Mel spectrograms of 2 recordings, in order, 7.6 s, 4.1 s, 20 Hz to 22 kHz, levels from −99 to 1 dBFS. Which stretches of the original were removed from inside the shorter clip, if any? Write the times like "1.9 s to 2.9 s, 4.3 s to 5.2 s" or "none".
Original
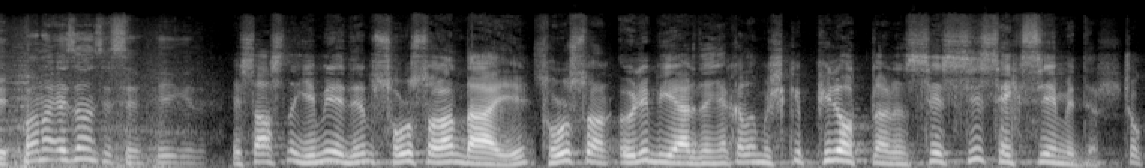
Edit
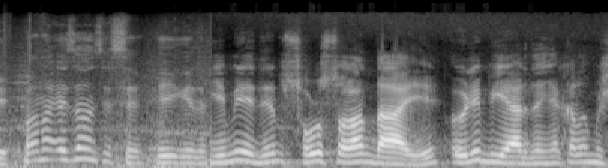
1.4 s to 2.0 s, 3.6 s to 4.1 s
